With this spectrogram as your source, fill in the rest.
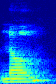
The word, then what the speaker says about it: gnome: La 70, G al principio de la palabra, la G es muda. Por ejemplo, en la palabra gnome y narrow.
